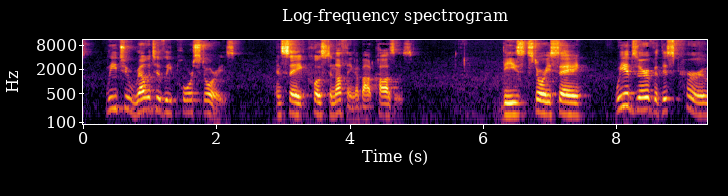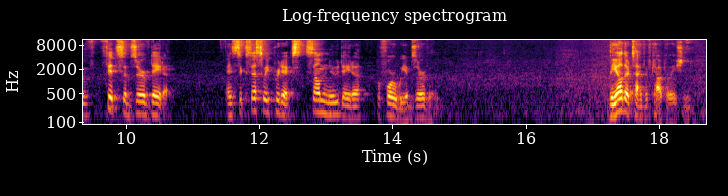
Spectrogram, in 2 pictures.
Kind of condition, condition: setting, live audience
